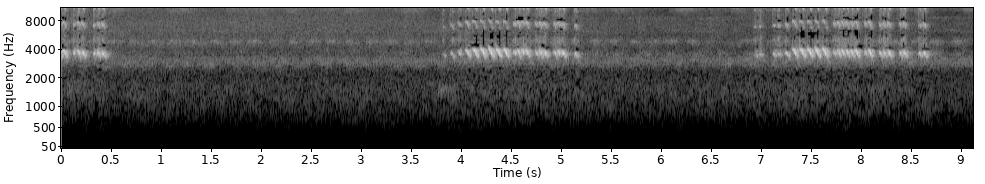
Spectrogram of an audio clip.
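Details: Cricket calling at night with high, rapidly pulsed trill bursts about a second long, three heard with gaps of roughly three seconds between them.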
